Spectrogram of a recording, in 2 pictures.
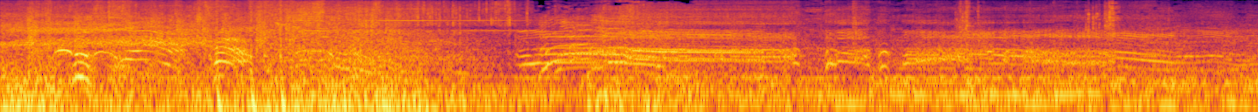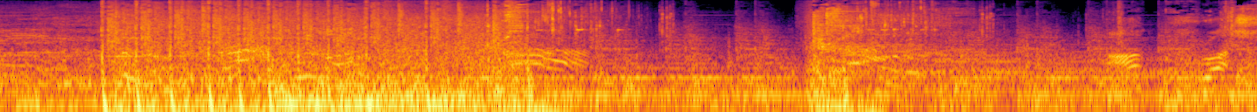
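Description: Gunfire and chaotic combat in the video game BioShock Infinite, dense bursts of shots mixed with shouting voices, screams and shattering, loud and continuous throughout.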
